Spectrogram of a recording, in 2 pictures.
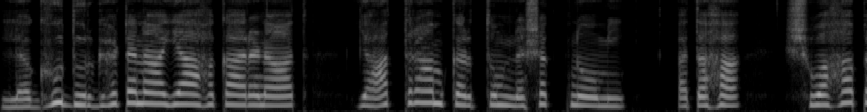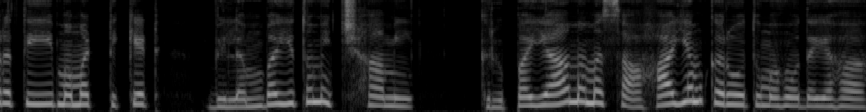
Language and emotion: Sanskrit, sad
